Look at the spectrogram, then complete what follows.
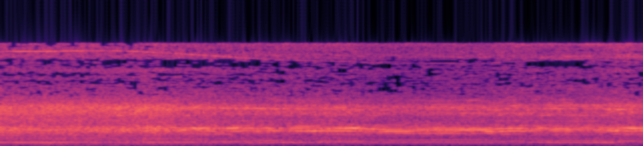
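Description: Angle grinder cutting through metal pipe: a steady, high grinding hiss over the even whine of the motor.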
